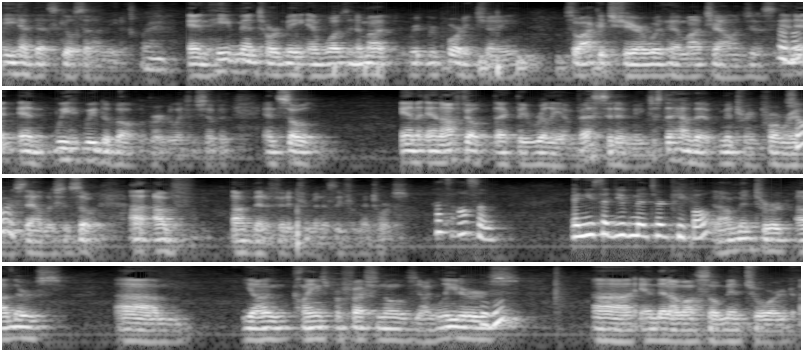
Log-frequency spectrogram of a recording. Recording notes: set aside some time to chat with us during the Texas Workers' Compensation Conference in Austin.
